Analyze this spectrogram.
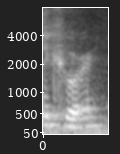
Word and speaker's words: Shaker: It's pronounced Shakur.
